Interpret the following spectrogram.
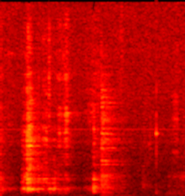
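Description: Amplifier circuit board and its metal panels sliding out of a finned metal heatsink case: light metal scraping and clinks in two short bouts, about half a second and a second and a quarter in.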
